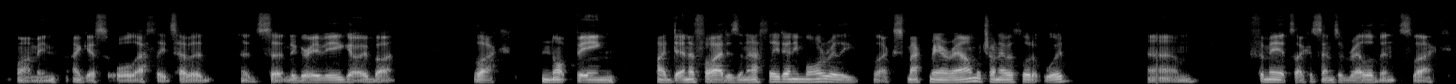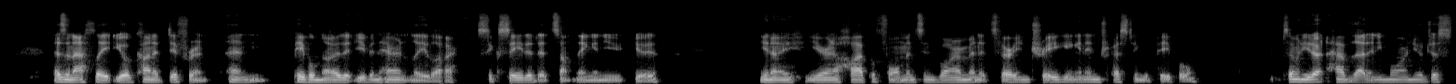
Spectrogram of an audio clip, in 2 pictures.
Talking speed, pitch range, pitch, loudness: 185 wpm, 105-115 Hz, 110 Hz, -26 LUFS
